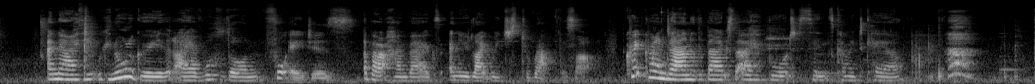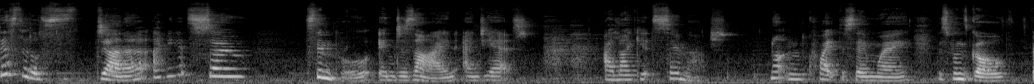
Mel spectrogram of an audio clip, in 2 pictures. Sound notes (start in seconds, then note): 9.4 gasp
